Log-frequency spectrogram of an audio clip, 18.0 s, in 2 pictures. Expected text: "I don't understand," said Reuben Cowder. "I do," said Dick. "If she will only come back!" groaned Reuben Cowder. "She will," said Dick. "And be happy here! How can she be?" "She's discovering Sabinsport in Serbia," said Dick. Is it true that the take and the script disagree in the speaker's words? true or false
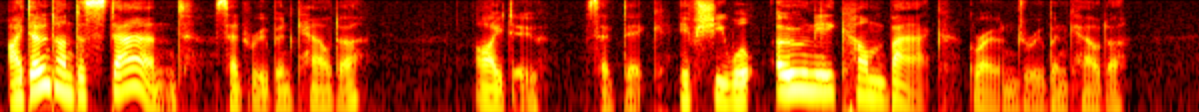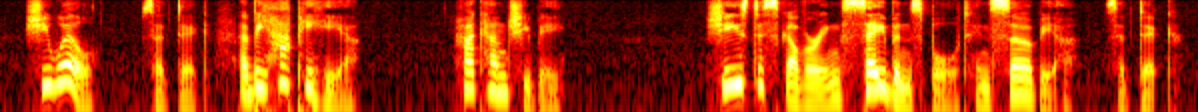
false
